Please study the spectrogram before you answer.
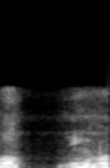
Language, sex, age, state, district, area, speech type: Assamese, female, 45-60, Assam, Jorhat, urban, spontaneous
